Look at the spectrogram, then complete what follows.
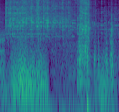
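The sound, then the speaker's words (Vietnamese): Metal marathon medals jingle and clink against one another in a brief, bright rattle as they are held up, with a sharper cluster of clinks near the end. No one speaks. “ví dụ như ở đây những ai chưa chạy bộ được marathon tôi cầm đống huy chương của tôi len keng len keng len keng tôi cho các anh chị xem”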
